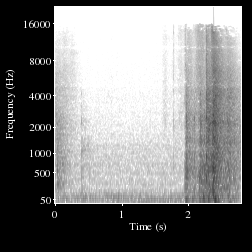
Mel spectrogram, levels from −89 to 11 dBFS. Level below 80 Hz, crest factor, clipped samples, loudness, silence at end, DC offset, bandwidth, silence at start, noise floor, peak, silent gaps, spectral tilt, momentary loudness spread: -36 dBFS; 24 dB; under 0.1%; -17 LUFS; 0 s; under 0.1%; 16 kHz; 0 s; -50 dBFS; 0 dBFS; none; -2.5 dB/octave; 19 LU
